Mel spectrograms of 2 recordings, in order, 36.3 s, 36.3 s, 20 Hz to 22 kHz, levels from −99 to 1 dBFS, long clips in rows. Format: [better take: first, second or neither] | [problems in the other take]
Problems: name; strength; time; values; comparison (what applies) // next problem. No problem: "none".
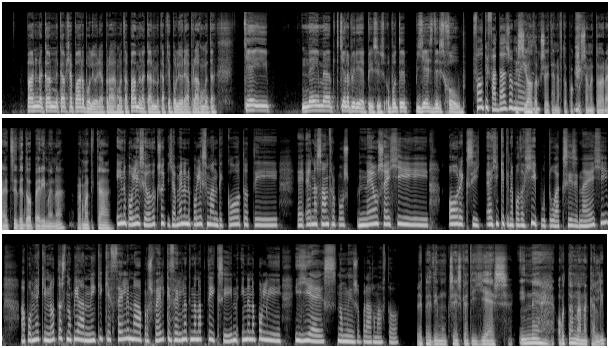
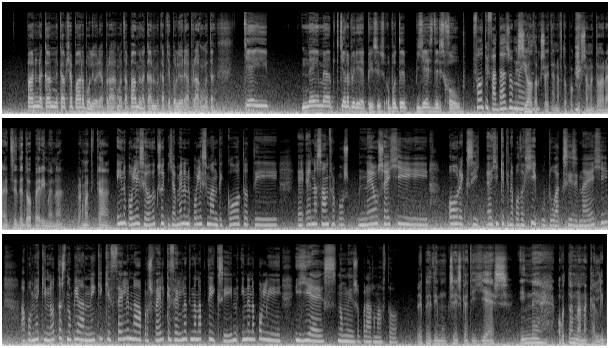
first | low rumble; noticeable; throughout; 15 dB below the speech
